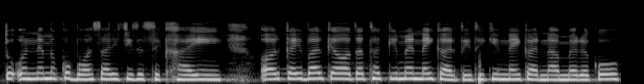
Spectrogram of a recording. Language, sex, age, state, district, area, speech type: Hindi, female, 30-45, Madhya Pradesh, Jabalpur, urban, spontaneous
